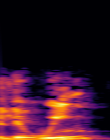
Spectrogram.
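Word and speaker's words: Le Guin: vino en el parche le Win o sea lein se pronuncia como la escritora uno en el juego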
